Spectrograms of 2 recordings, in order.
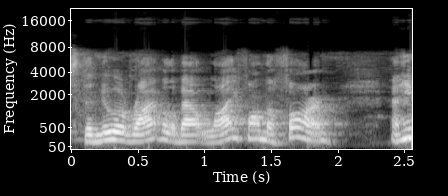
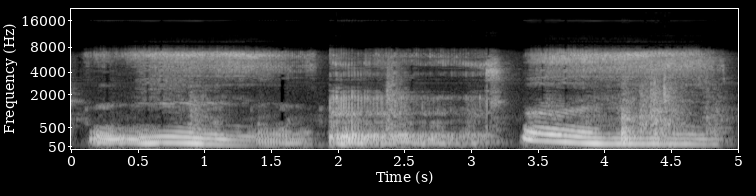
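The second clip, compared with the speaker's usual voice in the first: snoring tractor; 6 semitones lower, 10 dB quieter than usual. Shown as a demonstration. Tractor falling asleep.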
